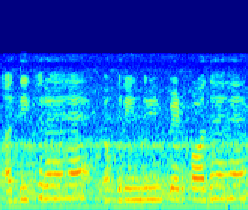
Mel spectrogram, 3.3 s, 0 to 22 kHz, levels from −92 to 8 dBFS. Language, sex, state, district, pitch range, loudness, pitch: Hindi, female, Chhattisgarh, Bilaspur, 210-230 Hz, -23 LUFS, 215 Hz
